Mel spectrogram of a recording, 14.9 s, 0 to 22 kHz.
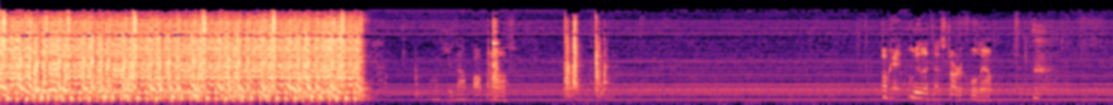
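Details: Ford F350 6.9L IDI diesel after injection pump replacement: several seconds of rhythmic starter churning that never catches, then quiet; extended cranking while air is purged from the fuel system after bleeding the injector lines.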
